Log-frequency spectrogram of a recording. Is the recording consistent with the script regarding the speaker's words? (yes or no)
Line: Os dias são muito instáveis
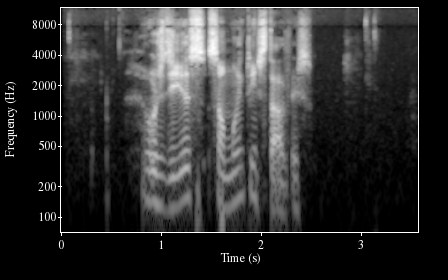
yes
